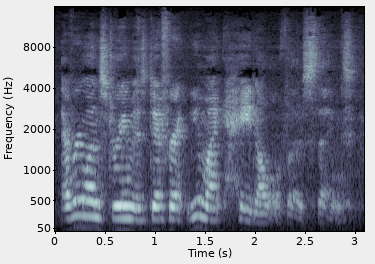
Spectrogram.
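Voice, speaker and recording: A young woman getting over a cold, her voice a little hoarse, talking thoughtfully to the camera with frequent pauses and ums. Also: medium pitch, very animated, a bit bright, far from the mic, slight background noise, poor audio. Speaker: vlogger. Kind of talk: reflective casual talk to camera. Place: tiny house.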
